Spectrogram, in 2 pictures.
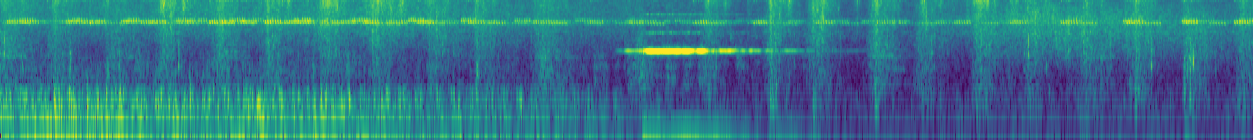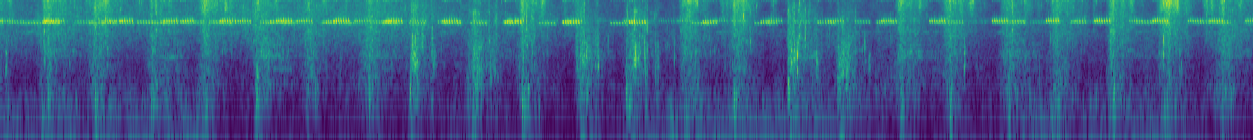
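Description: Footsteps swish steadily through dry grass.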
